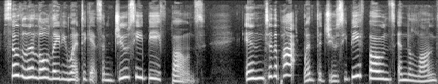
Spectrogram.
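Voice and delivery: ordinary delivery, nothing marked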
